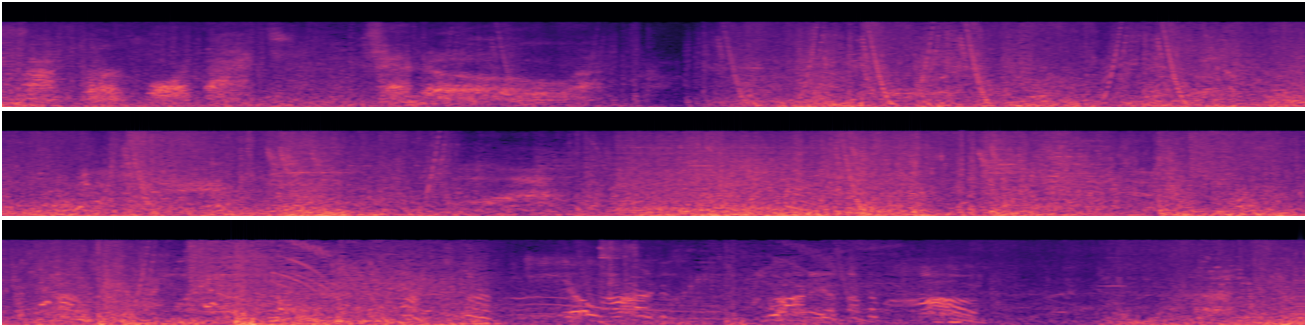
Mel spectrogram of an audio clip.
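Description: Gunfire rattles rapidly in bursts.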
